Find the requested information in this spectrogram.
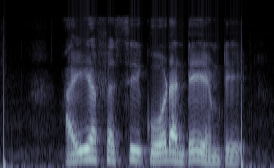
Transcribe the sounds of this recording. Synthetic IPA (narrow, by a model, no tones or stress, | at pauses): ɐjefesːikoːɽɐɳʈe̞ːeːmiʈi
